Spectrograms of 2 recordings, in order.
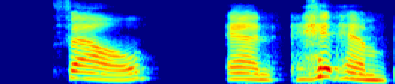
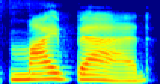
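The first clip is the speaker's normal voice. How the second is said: ordinary talk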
